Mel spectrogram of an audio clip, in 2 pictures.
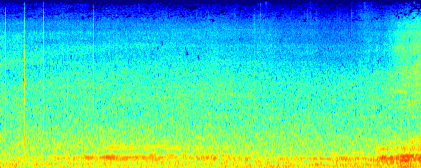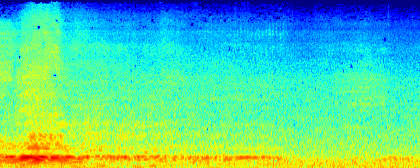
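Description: Street traffic with engines running. A motorcycle passes close about eight to nine seconds in, rising to the loudest point and then fading.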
